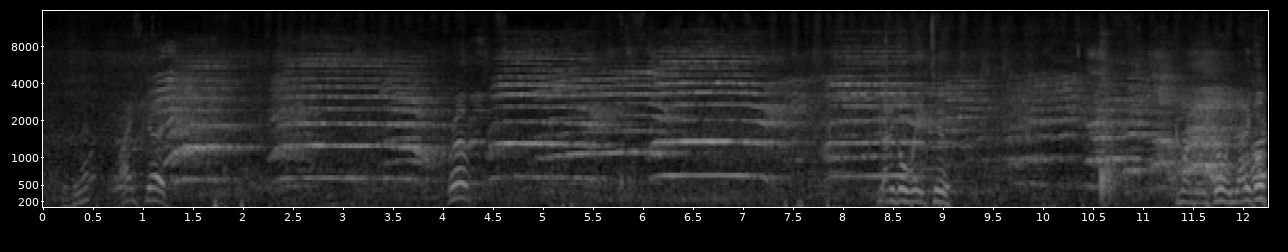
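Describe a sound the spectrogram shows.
Men call out long, drawn-out shouts.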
